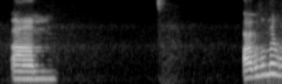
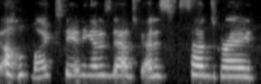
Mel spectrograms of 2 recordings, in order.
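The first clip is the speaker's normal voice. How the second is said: retold crying; 7 semitones higher than usual.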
